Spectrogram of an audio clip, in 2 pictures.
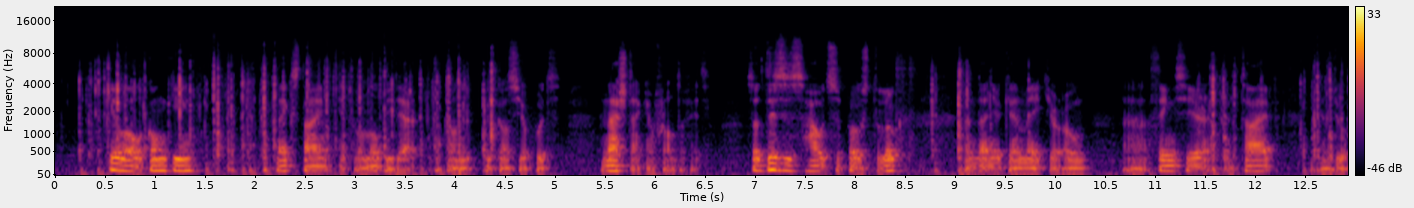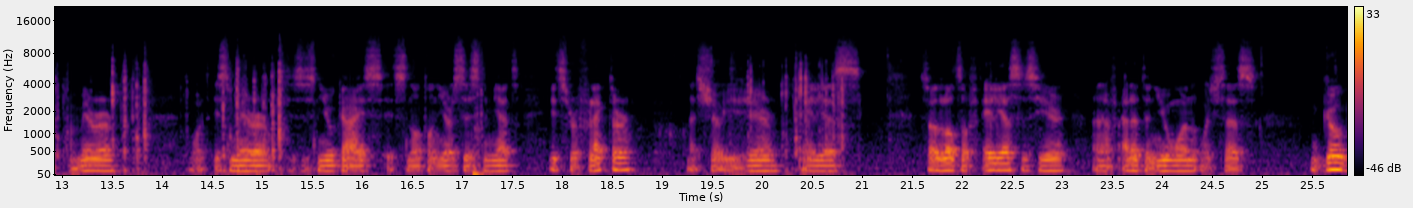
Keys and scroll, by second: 0.1-4.5 typing, 9.0 super+Return, 11.4-16.5 typing, 19.6-21.1 typing.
